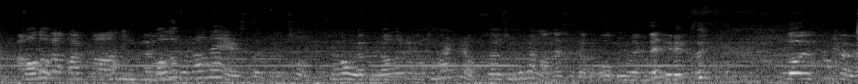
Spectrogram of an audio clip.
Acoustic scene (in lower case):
restaurant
